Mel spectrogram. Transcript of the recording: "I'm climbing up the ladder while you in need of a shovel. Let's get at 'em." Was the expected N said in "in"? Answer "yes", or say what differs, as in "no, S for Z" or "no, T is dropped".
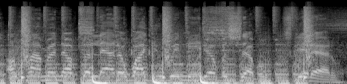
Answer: no, L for N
